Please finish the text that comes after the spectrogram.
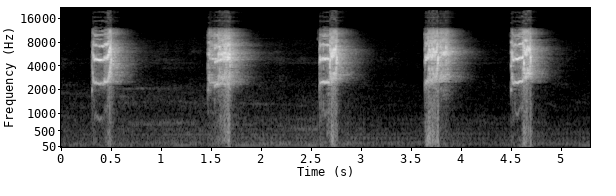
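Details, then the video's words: Lovebird chirping: five sharp, shrill, high chirps, each short and bright, spaced roughly a second apart against a silent background. "Lovebird Singing & Chirping Sound"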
